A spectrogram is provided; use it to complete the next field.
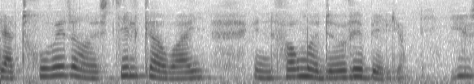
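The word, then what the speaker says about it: かわいい: kar-wai signifie mignon adorable on le prononce kawaii ce style vestimentaire particulier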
